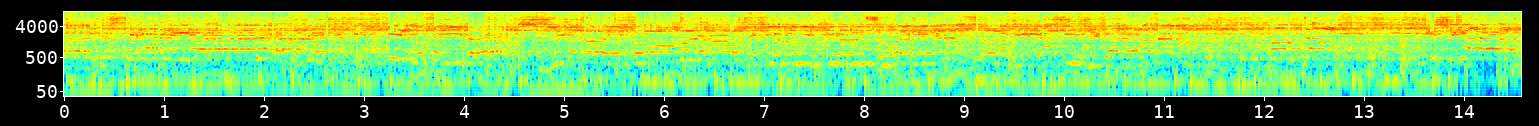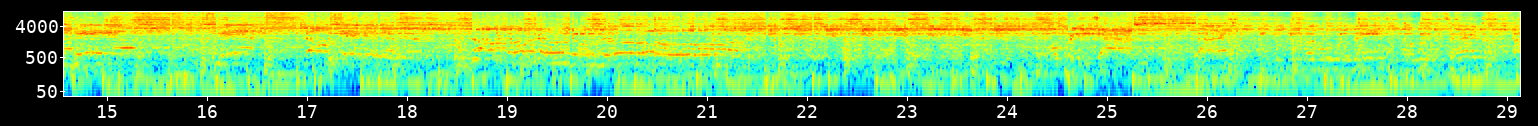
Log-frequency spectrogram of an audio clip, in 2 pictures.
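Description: Live j-rock band playing loud, with electric guitars, bass and a drum kit, and a singer singing over them.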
